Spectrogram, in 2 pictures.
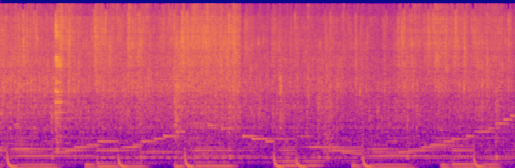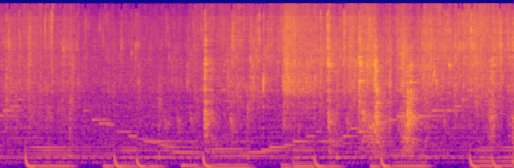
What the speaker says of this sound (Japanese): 油のパチパチとする音が収まってきたら表になる部分を先に抜きます。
